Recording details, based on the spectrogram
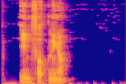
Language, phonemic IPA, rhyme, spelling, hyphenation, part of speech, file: Norwegian Bokmål, /ˈɪnːfatnɪŋa/, -ɪŋa, innfatninga, inn‧fat‧ning‧a, noun, Nb-innfatninga.ogg
- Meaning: definite feminine singular of innfatning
